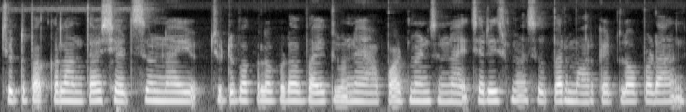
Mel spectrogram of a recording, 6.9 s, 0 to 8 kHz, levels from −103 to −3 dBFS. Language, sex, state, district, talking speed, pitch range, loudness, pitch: Telugu, female, Andhra Pradesh, Sri Satya Sai, 105 wpm, 200-215 Hz, -16 LUFS, 205 Hz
